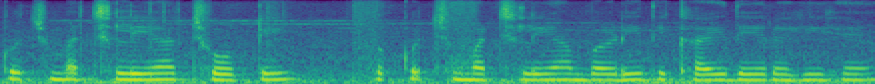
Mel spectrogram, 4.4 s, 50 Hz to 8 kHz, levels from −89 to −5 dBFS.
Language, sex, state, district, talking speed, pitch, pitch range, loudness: Hindi, female, Bihar, Darbhanga, 165 wpm, 210 Hz, 205-220 Hz, -19 LUFS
